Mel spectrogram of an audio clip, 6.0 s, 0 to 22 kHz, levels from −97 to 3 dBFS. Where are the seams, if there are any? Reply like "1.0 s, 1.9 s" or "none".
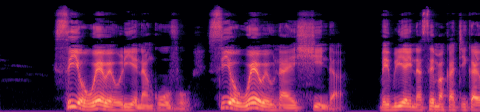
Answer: none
